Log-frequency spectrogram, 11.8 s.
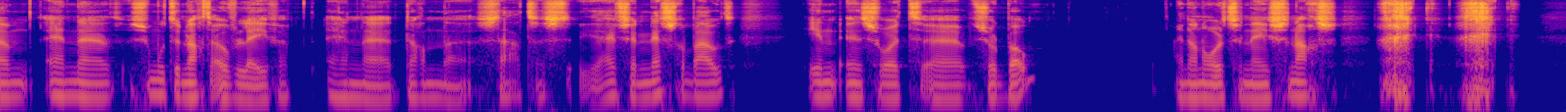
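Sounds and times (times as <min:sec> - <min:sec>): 
speech: 0:00.0 - 0:07.8, 0:08.8 - 0:11.2
voice imitating a lion's growl: 0:10.4 - 0:11.4.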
